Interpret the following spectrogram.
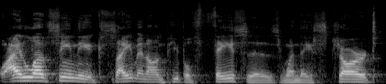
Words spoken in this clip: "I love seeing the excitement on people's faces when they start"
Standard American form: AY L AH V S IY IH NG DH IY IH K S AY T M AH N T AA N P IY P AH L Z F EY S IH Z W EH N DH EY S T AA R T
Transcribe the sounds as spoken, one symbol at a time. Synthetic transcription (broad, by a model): AY L AH V S IY IH NG DH IY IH K S AY T M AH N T N P IY P L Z F EY S IH Z W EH N DH EY S T AA R T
